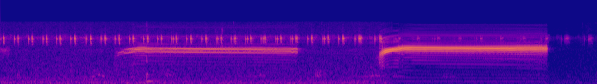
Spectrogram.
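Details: Male Fowler's toad croaking in the wild in Indiana: a softer nasal buzz held for nearly two seconds, then a louder, harsher bleating drone of about one and a half seconds, set against a rapid, even pulsed trill from other callers.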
